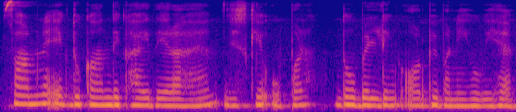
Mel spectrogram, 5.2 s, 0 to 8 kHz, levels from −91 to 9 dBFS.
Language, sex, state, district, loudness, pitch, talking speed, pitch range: Angika, female, Bihar, Madhepura, -27 LUFS, 195 Hz, 195 wpm, 180-205 Hz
